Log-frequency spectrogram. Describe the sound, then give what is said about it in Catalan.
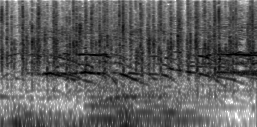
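A crowd bursts into loud, sustained applause with dense rapid clapping, mixed with excited cheers and high shouting voices that rise and fall throughout, energetic, for spelling-contest contestants from Institut Can Planes of Barberà del Vallès and Institut Can Roca of Terrassa after both spelled the big word correctly. “Per tant, aplaudiments, crits, xerinola, confeti, globus i de tot per vosaltres, concursants, perquè ho heu fet molt i molt bé, i us haig de dir que la paraula d'avui no era fàcil.”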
